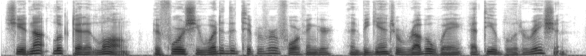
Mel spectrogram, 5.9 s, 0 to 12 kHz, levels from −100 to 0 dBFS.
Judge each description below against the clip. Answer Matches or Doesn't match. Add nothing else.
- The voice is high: Doesn't match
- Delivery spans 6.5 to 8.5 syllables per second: Matches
